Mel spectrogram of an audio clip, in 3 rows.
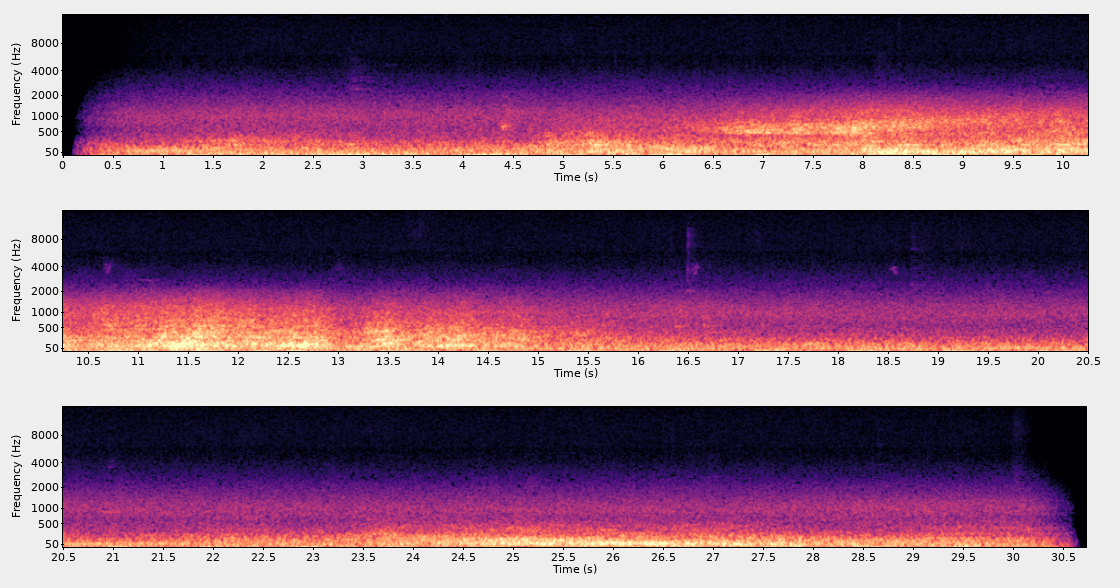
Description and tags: Blue Angels 2
F/A-18 Hornets practicing maneuvers in Seattle Washington.
urban-soundscape, noise, whashington, urban, FA-18-Hornet, exhaust, engine, blueangles, field-recording, US-navy, jet-engine, jets, air-plane, jet, seattle, blue-angles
